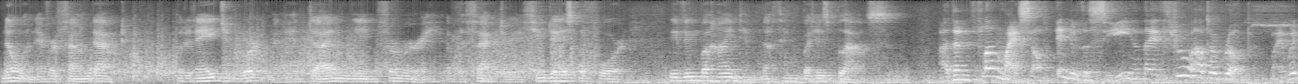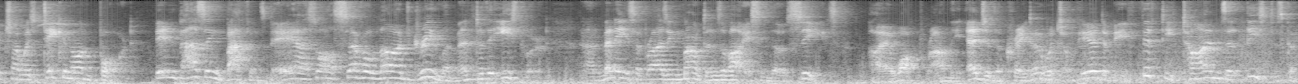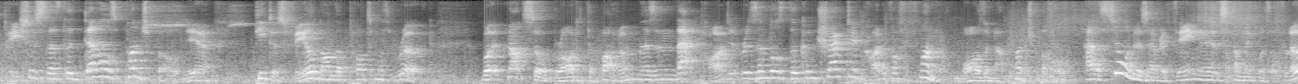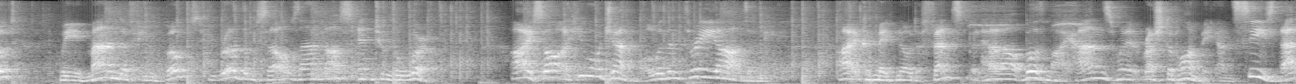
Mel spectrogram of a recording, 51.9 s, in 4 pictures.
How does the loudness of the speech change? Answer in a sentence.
The volume of the speech stays about the same.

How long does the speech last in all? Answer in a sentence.
The speech can be heard for 51 seconds in total.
